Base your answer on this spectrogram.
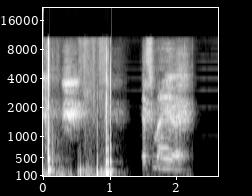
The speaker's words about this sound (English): That's my notification. That's my notification when I get people are after me. Is it just crows? It's crows, yeah.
